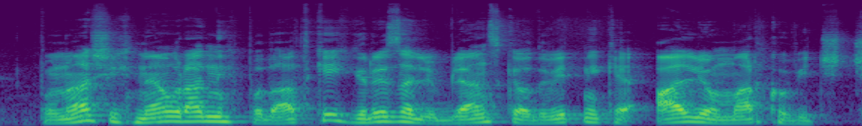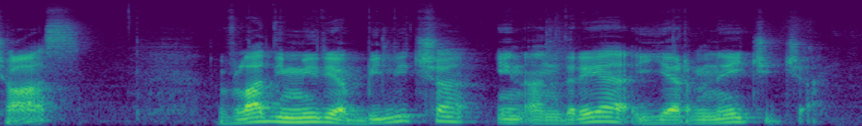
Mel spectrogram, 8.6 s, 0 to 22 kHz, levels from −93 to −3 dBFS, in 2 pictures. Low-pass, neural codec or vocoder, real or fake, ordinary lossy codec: 19.8 kHz; none; real; none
